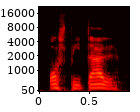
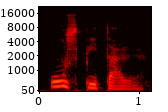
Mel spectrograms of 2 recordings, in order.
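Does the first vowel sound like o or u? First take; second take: o; u. First: The first vowel sounds like o. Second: The first vowel sounds like u. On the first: This is the western Catalan pronunciation. "En el catalá occidental se va a pronunciar tal como se escribe" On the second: This is the eastern Catalan pronunciation. "lo que yo pronuncio es una U"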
